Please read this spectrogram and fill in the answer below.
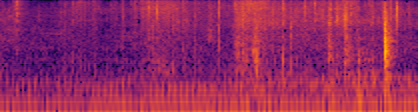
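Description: Footsteps crunching on gravel and mulch, with small scattered clicks and rustles over a faint steady low hum, and one sharper click near the end.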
